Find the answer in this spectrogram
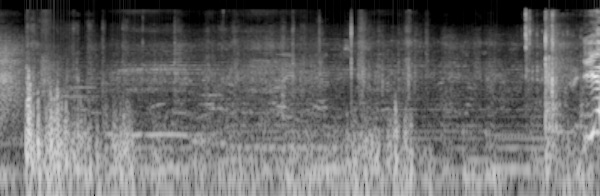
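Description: A steady low rumble of wind on the microphone. Near the end comes a sharp knock as an arrow from the archery bow strikes the target.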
